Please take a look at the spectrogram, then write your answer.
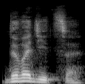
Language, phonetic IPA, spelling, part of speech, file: Russian, [dəvɐˈdʲit͡sːə], доводиться, verb, Ru-доводиться.ogg
- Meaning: 1. to have an occasion (to), to happen (to) 2. to be related to 3. passive of доводи́ть (dovodítʹ)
